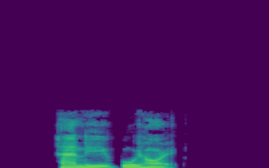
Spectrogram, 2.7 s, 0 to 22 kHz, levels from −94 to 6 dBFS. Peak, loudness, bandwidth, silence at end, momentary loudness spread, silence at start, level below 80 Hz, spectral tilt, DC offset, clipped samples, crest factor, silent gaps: -2 dBFS; -18 LUFS; 7.6 kHz; 0.95 s; 9 LU; 0.55 s; -56 dBFS; -6.5 dB/octave; under 0.1%; under 0.1%; 18 dB; none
